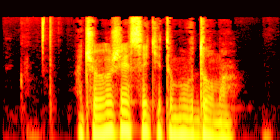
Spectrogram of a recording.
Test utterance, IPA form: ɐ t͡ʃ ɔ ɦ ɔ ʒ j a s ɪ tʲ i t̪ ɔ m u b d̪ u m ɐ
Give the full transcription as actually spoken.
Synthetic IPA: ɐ t͡ʃ ɔ ɦ ɔ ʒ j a s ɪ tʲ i t̪ ɔ m u w d̪ ɔ m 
